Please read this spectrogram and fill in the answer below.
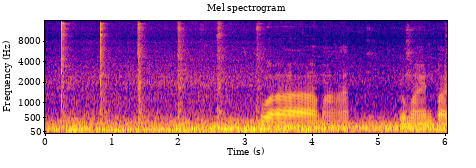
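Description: Motor scooter running at low speed, a steady low rumble of engine and road noise, with a light click repeating a little under twice a second through the first half.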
